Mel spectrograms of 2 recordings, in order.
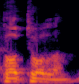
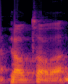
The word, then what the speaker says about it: Peltola: The winner, Ms. Peltola, I'm not sure how to pronounce that. – Peltola, yeah. – Peltola, yeah.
